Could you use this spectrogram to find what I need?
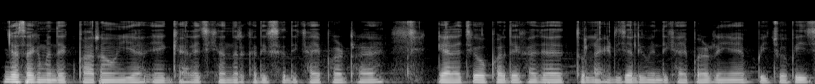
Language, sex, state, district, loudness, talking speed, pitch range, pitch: Hindi, male, Bihar, Katihar, -21 LUFS, 255 wpm, 100-105 Hz, 100 Hz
